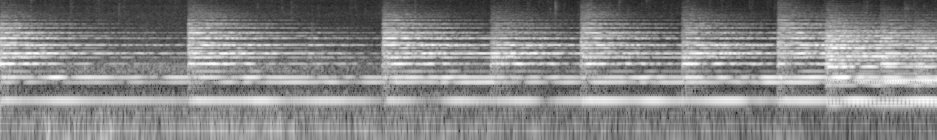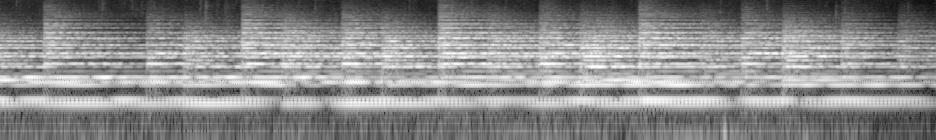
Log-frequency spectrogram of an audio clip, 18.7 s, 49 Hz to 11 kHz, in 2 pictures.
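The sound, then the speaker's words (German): Church bells of the Gothic town parish church Mariä Himmelfahrt in Eichach ring out the 12 o'clock midday peal, steady overlapping strikes with long humming resonance; a second deeper bell joins partway through, thickening the sound into a continuous full chime. “Das Mittagsläuten kommt heute von der Stadtpfarrkirche Mariä Himmelfahrt in Eichach.”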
